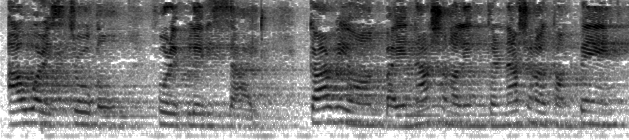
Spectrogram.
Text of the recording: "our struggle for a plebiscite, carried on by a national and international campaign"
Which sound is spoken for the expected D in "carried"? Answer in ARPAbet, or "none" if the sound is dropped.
none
